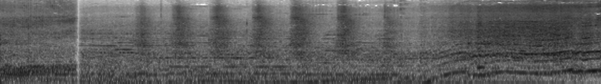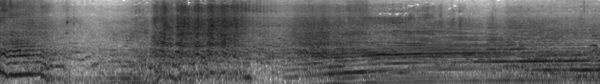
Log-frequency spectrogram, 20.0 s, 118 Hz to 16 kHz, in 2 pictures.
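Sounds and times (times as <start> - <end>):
racing car engines accelerating: 0.0 - 20.0.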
